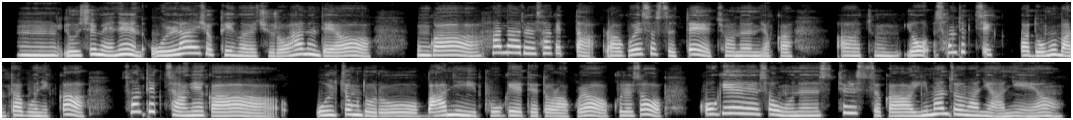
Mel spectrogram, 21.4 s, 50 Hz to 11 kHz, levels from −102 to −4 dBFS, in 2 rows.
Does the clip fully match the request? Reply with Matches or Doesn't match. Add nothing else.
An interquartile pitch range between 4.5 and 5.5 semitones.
Matches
